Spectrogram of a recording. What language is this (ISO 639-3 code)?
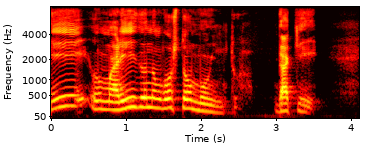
por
